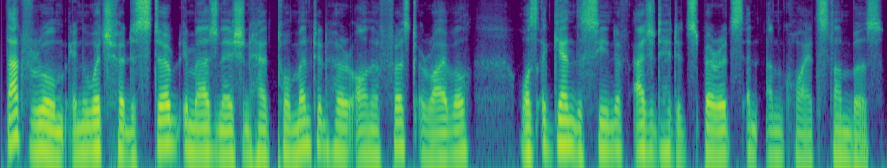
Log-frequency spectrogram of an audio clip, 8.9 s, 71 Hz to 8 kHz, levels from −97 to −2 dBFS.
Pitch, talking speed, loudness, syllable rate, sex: 110 Hz, 160 wpm, -20 LUFS, 5.2 syllables/s, male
